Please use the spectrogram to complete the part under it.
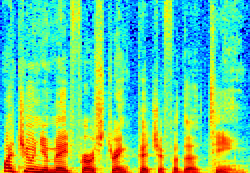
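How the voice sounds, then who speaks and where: A man's voice: a little high, wildly swooping pitch, moderate pace. A man playing a middle-aged, blustering working-class family man in old-time radio comedy style, with folksy ungrammatical speech and comic stammers. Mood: casual, defensive.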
